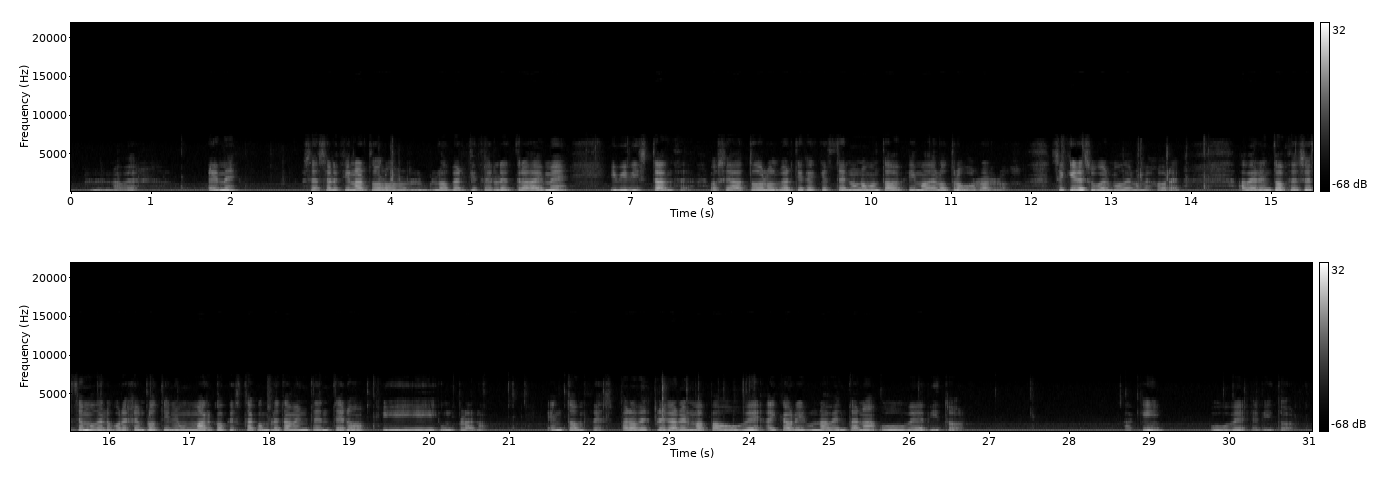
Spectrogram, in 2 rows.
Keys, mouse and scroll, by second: 4.0 m, 14.4-15.4 middle drag, 15.9 middle click, 18.7 middle click, 20.8 middle click, 22.9 KP_1, 23.8 middle click, 25.8 click, 27.2 click, 28.8-30.2 drag.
